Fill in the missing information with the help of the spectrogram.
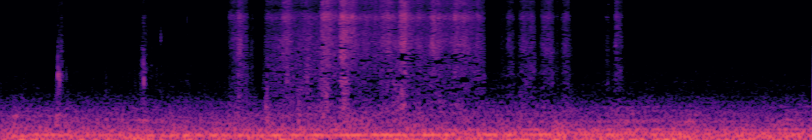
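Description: Intermittent rustling and crackling, as of leaves and undergrowth being brushed or stepped through, over a steady low rumble.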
